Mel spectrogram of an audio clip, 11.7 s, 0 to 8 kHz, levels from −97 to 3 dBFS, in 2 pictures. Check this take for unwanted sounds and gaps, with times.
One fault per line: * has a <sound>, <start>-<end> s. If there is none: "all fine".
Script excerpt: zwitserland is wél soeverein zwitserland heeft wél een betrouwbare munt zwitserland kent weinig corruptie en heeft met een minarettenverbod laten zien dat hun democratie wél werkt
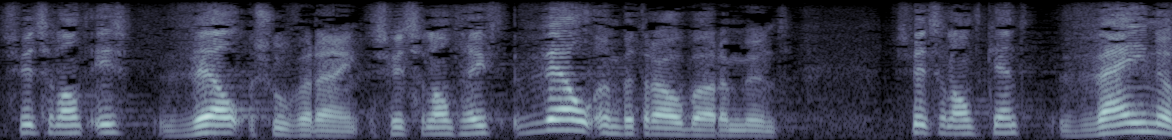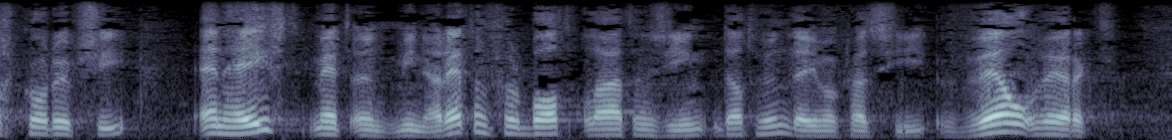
all fine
